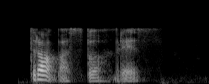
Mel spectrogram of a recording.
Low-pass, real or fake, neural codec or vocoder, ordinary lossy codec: 5.4 kHz; fake; codec, 24 kHz, 0.9 kbps, WavTokenizer, small release; none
